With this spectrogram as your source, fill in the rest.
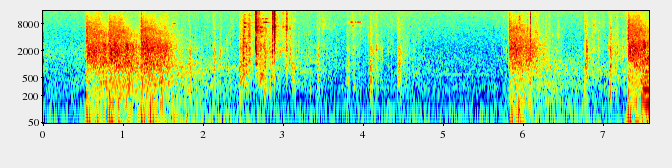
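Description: Rifle fire at a boot camp range in Medal of Honor Pacific Assault, heard as sharp bursts of shots near the start and again toward the end, with quieter clatter and movement between.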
